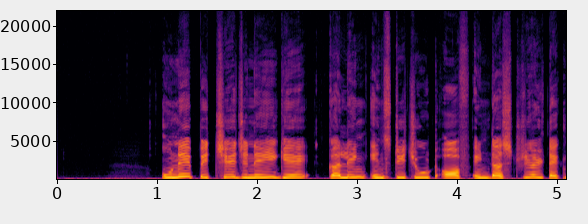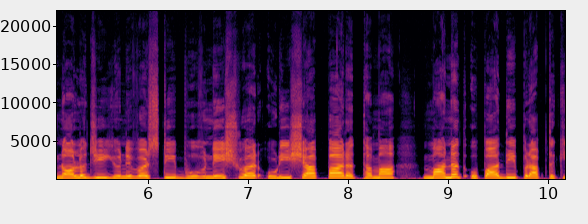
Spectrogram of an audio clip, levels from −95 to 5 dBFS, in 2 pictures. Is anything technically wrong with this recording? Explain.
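No, the speech signal shows no audible technical faults at any point.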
